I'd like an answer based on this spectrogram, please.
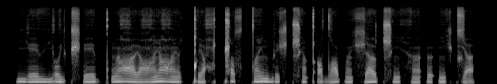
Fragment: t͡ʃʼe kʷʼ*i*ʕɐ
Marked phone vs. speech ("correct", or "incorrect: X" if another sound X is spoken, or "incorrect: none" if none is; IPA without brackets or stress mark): incorrect: ĩ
